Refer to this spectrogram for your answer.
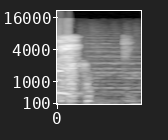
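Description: A single sharp sneeze bursts out at the very start, loud and breathy, then quickly fades into a faint, quiet tail.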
